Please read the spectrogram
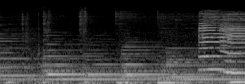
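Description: Jazz band playing live: saxophone holding long notes over double bass and piano.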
